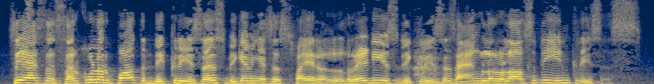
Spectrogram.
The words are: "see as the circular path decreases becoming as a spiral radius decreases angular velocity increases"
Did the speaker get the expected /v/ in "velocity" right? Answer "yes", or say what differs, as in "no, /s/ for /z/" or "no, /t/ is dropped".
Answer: yes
